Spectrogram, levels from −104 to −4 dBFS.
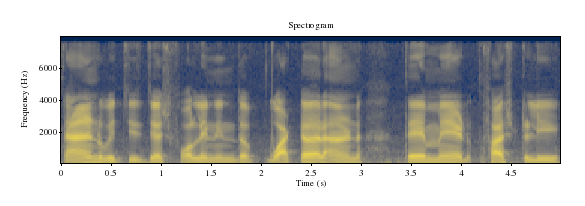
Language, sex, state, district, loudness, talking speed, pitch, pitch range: English, male, Odisha, Malkangiri, -19 LUFS, 145 wpm, 130 Hz, 125-135 Hz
